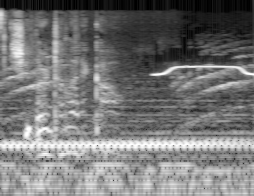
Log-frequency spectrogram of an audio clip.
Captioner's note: bosun whistle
